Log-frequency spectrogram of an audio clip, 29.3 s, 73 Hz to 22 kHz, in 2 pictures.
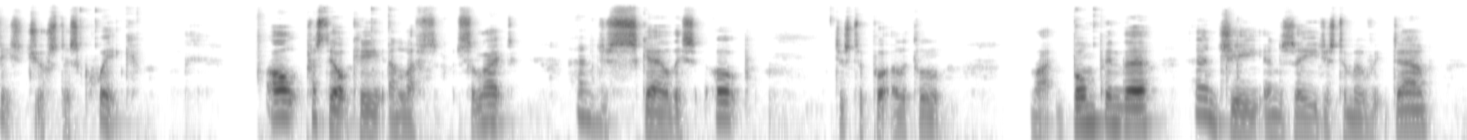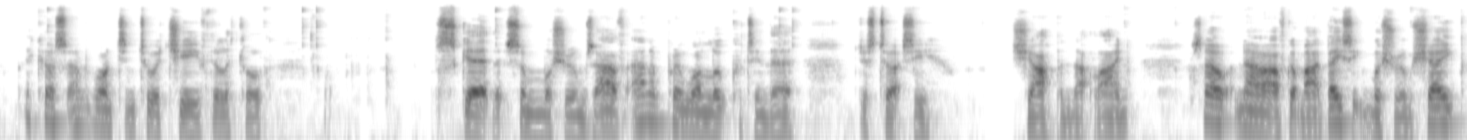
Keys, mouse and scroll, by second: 1.0 click, 3.9 alt+click, 5.7 s, 10.9 click, 12.3 g, 13.2 z, 15.3 click, 17.3 middle click, 17.9 click, 19.2 ctrl+r, 19.8 click, 22.6 click, 23.8 middle click, 24.2 Tab, 25.9 middle click, 26.1 middle click, 26.1 middle click, 28.8 middle click, 28.9 Tab.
